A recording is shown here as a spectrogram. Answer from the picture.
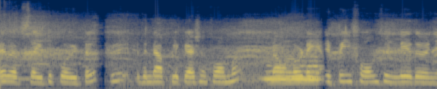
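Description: A woman talking, her voice pausing briefly about a second in.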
